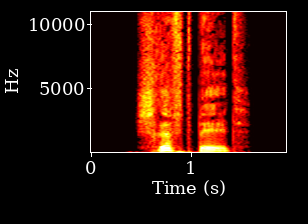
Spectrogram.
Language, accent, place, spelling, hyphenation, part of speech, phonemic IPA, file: German, Germany, Berlin, Schriftbild, Schrift‧bild, noun, /ˈʃʁɪftˌbɪlt/, De-Schriftbild.ogg
- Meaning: typeface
